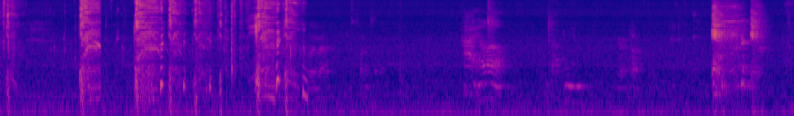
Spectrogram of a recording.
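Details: Girl coughing a lot: several loud coughs in quick succession, then quieter coughs and throat noises, in a small room.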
